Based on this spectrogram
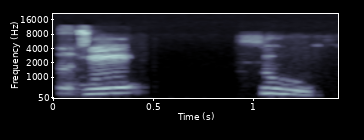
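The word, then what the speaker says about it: Jesús: O som de J é Ro, Ra, Re, Ri, Ro, Ru. Como se tivesse som de R, tá?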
